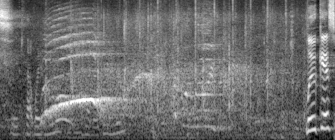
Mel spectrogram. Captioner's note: audience clapping and loud screaming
